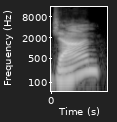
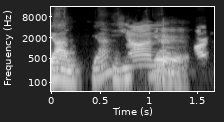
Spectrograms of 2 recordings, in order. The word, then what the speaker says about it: Jann: I think it's pronounced John or Jann. Jann.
